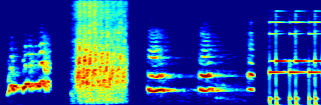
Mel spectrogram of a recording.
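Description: A stallion neighing in a few short, shrill whinnying bursts broken by brief pauses, with a breathy, noisy blast among them.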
